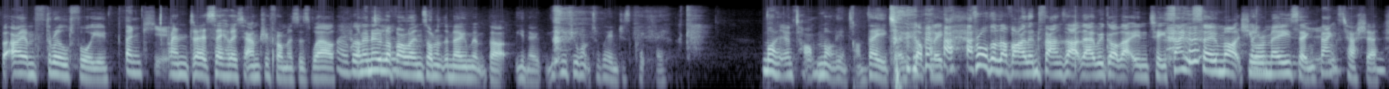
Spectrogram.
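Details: Adult woman speaking, brief reply from a second speaker; normal speech.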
